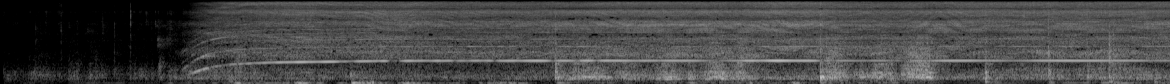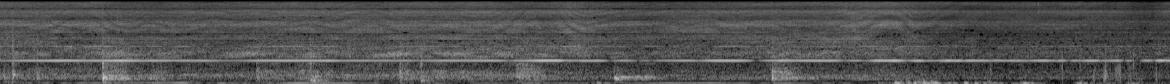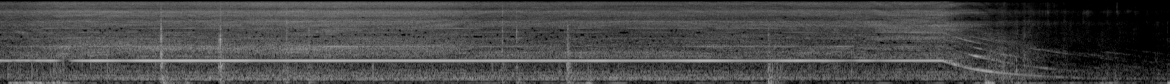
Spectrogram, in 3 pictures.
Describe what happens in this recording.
Turned on vacuum cleaner, cleaned office, closed door, turned off vacuum cleaner.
